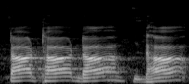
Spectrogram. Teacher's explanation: ट ठ ड ढ और मूर्धन्य सकार, इसका उच्चारण स्थान क्या है, मूर्धा है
